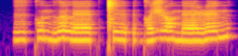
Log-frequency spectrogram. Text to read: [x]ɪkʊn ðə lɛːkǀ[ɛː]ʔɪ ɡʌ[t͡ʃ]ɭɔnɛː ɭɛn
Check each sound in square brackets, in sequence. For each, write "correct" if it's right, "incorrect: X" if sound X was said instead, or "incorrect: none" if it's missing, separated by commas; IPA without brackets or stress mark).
incorrect: ɣ, incorrect: ɪː, incorrect: ʒ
